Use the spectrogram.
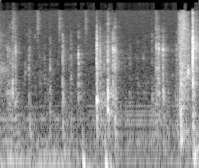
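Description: A computer keyboard is typed on in quick, uneven bursts of close, crisp key clicks, with no voices.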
